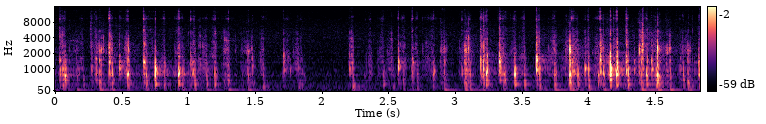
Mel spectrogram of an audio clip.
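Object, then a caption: Plastic mechanical keyboard. Steady typing by both hands' fingertips on a NiZ Plum Atom 68, a compact 68-key mechanical keyboard with a white plastic case and purple and yellow Domikey Gas Attack SA plastic keycaps, resting on a purple desk pad. The keys give a rapid run of short, clacky taps centered in the midrange. A brief pause near the middle separates the two bursts.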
